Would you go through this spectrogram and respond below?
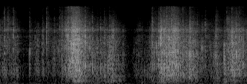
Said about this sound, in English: So let me tear this open.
